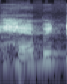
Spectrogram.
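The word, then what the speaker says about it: habit: अब हैबिट में तो एच साइलेंट नहीं है, ऑनेस्ट थोड़ी है ना, तो एच हैबिट है, तो एच आपका कंसोनेंट हुआ, तो कंसोनेंट के लिए हम क्या लगाते हैं, ए।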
